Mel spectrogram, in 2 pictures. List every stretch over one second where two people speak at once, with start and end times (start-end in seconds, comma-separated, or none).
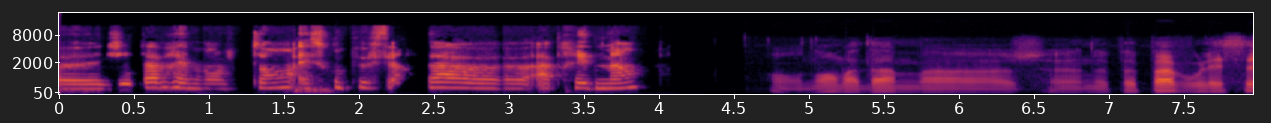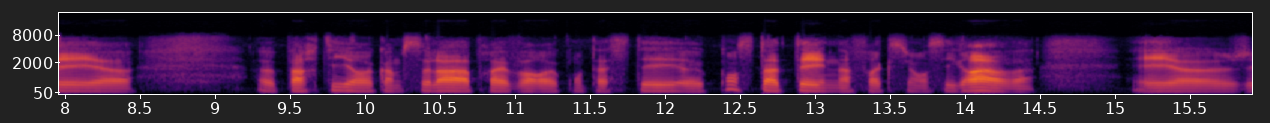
none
